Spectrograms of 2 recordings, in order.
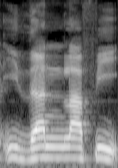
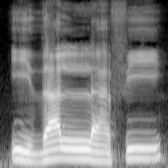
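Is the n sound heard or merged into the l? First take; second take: heard; merged. First: A separate n sound is heard before the l. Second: The n sound merges fully into the l. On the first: The speaker calls it wrong. "Jangan dibaca idzan lafi" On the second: The speaker calls it right. "bunyi tanwin ini masuk ke huruf lam, melebur dia ke huruf lam"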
